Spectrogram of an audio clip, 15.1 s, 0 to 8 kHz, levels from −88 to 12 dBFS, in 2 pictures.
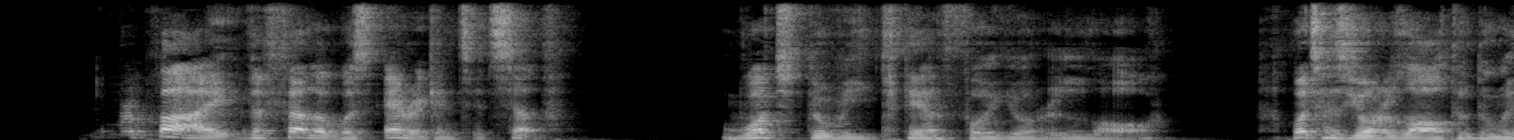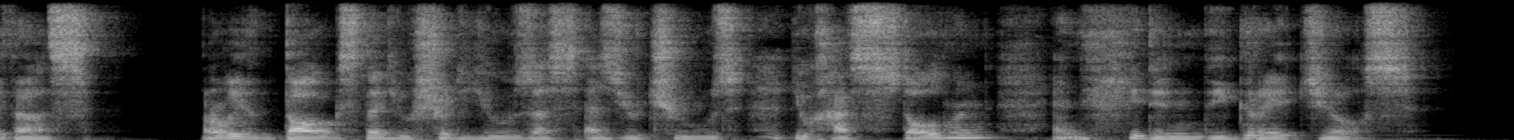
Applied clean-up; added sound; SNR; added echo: neural mask model DeepFilterNet 3.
